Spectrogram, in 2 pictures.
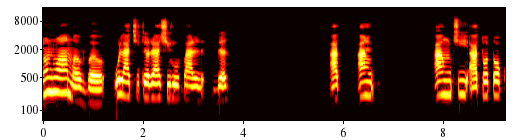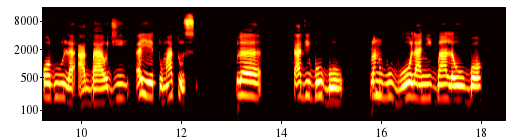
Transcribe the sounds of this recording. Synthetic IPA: ɲɔ̃˦nũ˦a˦mə̃˨və˨ | wo˦la˦t͡ɕi˦t̪ɾə˦ɖə˦a˦˨ʃi˦ɖo˦ɸa˦ | ɖə˦˨˦ | a˦ŋũ˦t͡ɕi˦a˨t̪ɔ˦t̪ɔ˦kɔ˦ɖu˦lə˨ʔa̰˨ɡ͡ba˨˦d͡ʑi˦ə˦je˦t̪o˨mã˦t̪o˨s | k͡plə˦ | t̪a˦d̪i˦ɡ͡bo˦ɡ͡bo˨ | k͡plə˦nũ˦bu˦bu˨wo˦la˦ɲĩ˦ɡ͡bã˦lə˨wo˦ɡ͡bɔ˦

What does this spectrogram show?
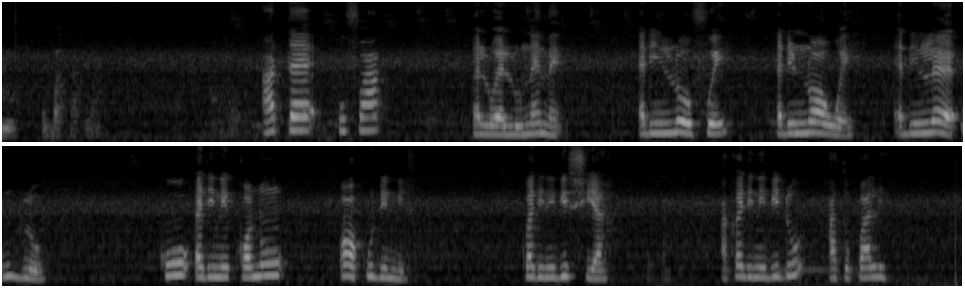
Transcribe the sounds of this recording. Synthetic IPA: a˨t̪ɛ˦ | ʊ˦fa˦ | ɛ˨lʊ˨ɛ˨lʊ˨nɛ̃˦mɛ̰̃˨ | ɛ˨dɪ˨nĩ˨˧lo˦˨fu˨˦e˦ | ɛ˨dɪ˨˦nʊ˦ɔ˦˨wɛ˨ | ɛ˨dɪ˨n˨˦lɛ˦˨u˦blo˨ | kʊ˦ɛ˨dɪ˨nɪ̃˧kɔ˧nʊ̃˦ | ɔ˦˨kʊ˦di˨nĩ˨ | kʊ˦ɛ˦dɪ˨nĩ˧bi˦si˨a˨ | a˨kʊ˦ɛ˦dɪ˨nɪ̃˨bi˦dʊ˦ | a˨t̪ʊ˨ka˦li˦˨

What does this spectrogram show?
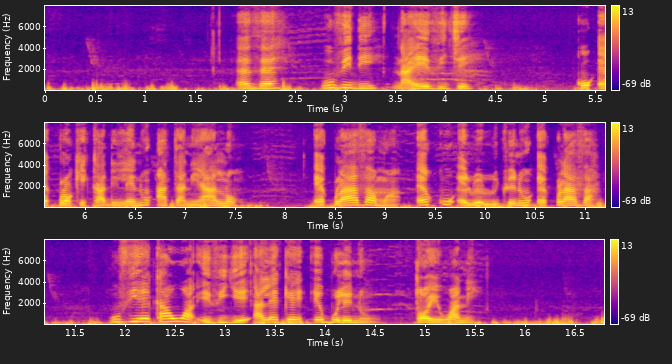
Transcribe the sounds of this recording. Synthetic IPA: ɛ˨vɛ˦wu˦vi˦di˦nã˨je˦˨vi˦d͡ʒe˦ | kʊ˦ʔɛ˦k͡plɔ˦kɪ˨ka˨dɪ˨lɛ˦nʊ̃˦ʔa˦t̪a˨nɪ̃˨a˨˦lɔ˦˨ | ɛ˨k͡plɔ˨˦a˦va˦˨m˨a˨ɛ˦kʊ˦ʔɛ˨lʊ˨ɛ˨lʊ˨t͡ʃu˦e˦nʊ̃˦ʔɛ˨k͡pla˦va˦˨wu˦vi˦ɛ˦ka˦wʊ˦a˦˨ʔe˨vi˦d͡ʒe˦ʔa˨lɛ˦kɛ˦e˦bo˦le˦nʊ̃˨ | t̪ɔ˦jɪ˨wa˦nɪ̃˨

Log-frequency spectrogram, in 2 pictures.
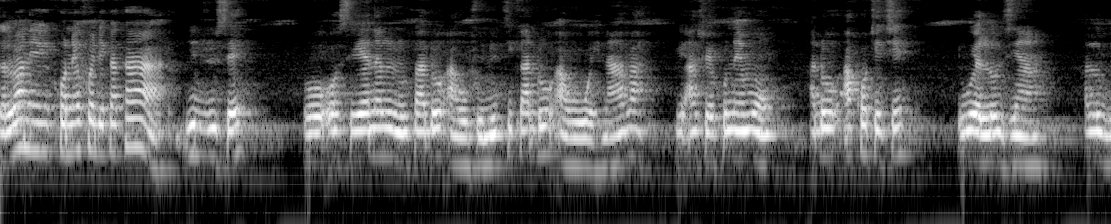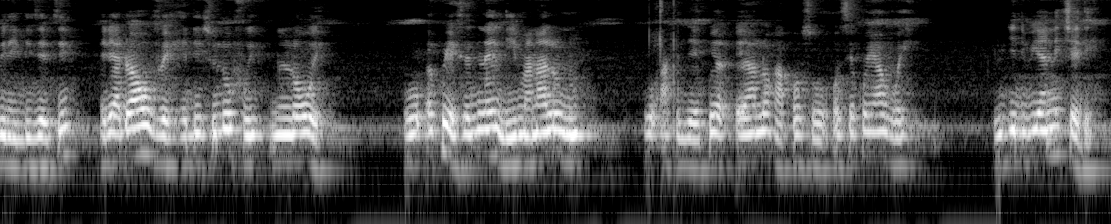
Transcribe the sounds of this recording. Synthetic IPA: la˨lʊ˦a˦nɪ̃˦kɔ˦nɛ̃˦fʊ˦ɛ˦ɖɪ˨ka˦ka˦˨je˦dɾu˦sɛ˦ | wo˦ʔɔ˦sja˦nã˦lo˦nũ˦ka˦dʊ˦ʔa˨wʊ˨fʊ˨e˨nũ˦t̪i˦ka˦dʊ˦ʔa̰˨wʊ˨wɛ˨nã˨˦va˦ke˦ʔa˨sʊ˦ɛ˨kʊ˦nɛ˦mɔ̃˦a˨dʊ˦ʔa̰˨kɔ˦t͡ʃɪ˦t͡ʃɪ˦ | e˨˦wo˦ɛ˨lo˦zi˨a˨ | a˨lʊ˦bi˨nɪ̃˨di˨zɛ˨ti˦ɛ˨dɪ˨a˨dʊ˦a˦wʊ˦vɛ˨ɛ˨dɪ˦su˦lo˦fʊ˨i˦nɪ˨lɔ˦wɛ˨ | ʊ˦ʔɛ˦kʊ˦jɛ˨sɛ˦dɪ˦nɛ˦˨li˨˦mã˨nã˦lʊ˦nũ˦ | ʊ˦ʔa̰˨tɪ˨d͡ʒɛ˨ɛ˨ka˦lɔ˦ka˨kɔ˦sʊ˨ɔ̰˦sɪ˦ɛ˦kɔ˦ja˦vʊ˨ɛ˨ | e˨wi˦d͡ʒe˦di˦bi˦a˦nɪ̃˦t͡ʃɛ˨dɪ˨

